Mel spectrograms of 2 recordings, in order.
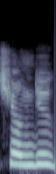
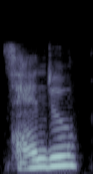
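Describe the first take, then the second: First: The name is said in standard Mandarin. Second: The name is said in the local Sichuan dialect. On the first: This is the standard national form. "I say Chengdu because I, I speak Mandarin" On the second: This is how local people say it. "local pronunciation. I've heard a lot of people say tendu"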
